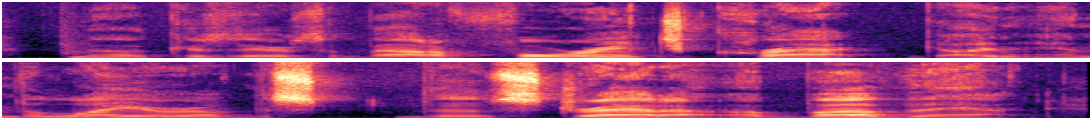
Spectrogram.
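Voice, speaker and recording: A man's fairly high, monotone, flat voice with hardly any pauses. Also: moderate pace. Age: 60s. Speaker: mine explorer. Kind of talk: casual chat. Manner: halting.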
